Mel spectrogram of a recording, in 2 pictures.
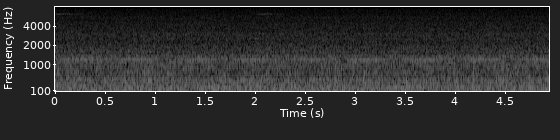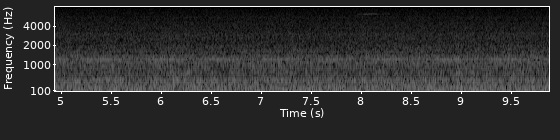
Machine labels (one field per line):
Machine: pump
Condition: abnormal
